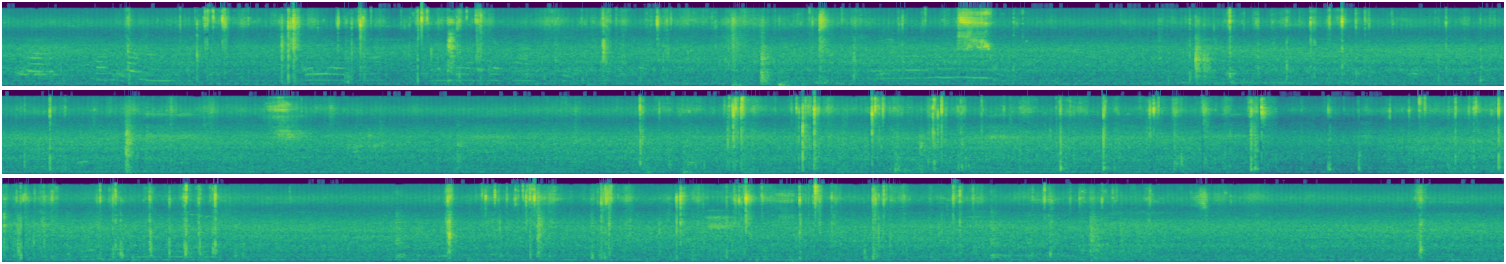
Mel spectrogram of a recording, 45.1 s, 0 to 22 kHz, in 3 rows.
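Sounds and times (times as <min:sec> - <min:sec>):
steady low hum: 0:00.0 - 0:45.0
crackle: 0:01.3 - 0:05.0, 0:21.4 - 0:32.3, 0:34.5 - 0:41.7.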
